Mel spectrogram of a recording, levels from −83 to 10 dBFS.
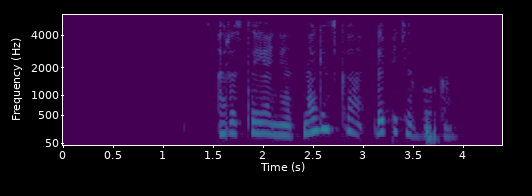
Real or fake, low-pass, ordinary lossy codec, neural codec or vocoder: real; 5.4 kHz; none; none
